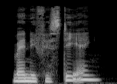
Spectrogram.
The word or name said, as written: manifestering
